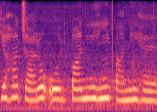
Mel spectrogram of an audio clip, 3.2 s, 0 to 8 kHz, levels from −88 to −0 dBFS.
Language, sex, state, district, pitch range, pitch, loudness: Hindi, female, Uttar Pradesh, Lucknow, 230-265 Hz, 245 Hz, -13 LUFS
